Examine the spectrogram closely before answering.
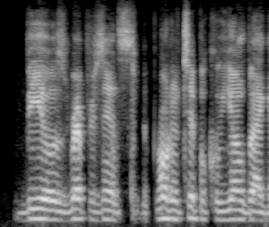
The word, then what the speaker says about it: Bealz: But so, what is Bealz about?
